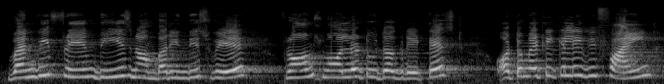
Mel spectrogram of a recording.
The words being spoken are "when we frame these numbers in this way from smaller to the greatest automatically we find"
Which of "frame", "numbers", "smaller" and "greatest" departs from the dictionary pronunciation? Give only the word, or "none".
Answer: numbers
